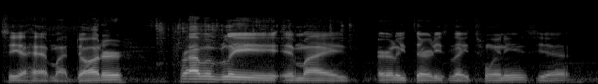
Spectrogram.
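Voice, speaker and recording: A man speaks in a normal speaking voice at a fairly low pitch. His pace is fairly slow. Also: fairly even intonation. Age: 60s. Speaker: interviewee. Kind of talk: street interview. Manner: casual.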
